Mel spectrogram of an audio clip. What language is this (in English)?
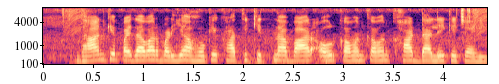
Bhojpuri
